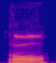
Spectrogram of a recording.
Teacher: ro berharokat fathah dibaca tebal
